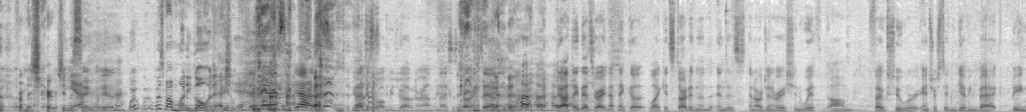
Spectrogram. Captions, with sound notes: from their church in the same way. Where's my money going actually? (laughing) - They won't be driving around the nicest car in town anymore. Yeah, I think that's right and I think it's started in our generation with folks who were interested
